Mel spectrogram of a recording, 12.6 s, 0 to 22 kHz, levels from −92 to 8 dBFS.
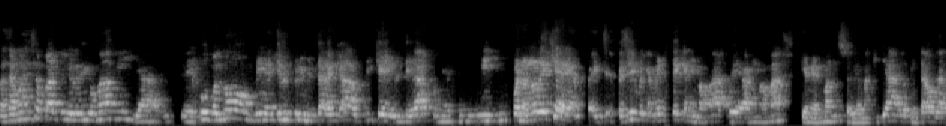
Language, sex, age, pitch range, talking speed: Spanish, male, 20-39, 165-230 Hz, 195 wpm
